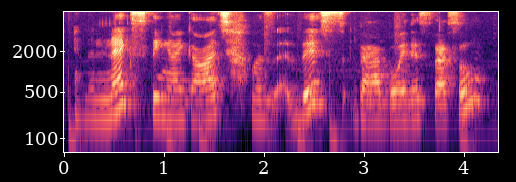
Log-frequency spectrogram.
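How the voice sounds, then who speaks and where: A woman's voice: mid-range voice, sing-song, slow, soft background music. A young woman chatting casually to her viewers about home decor finds, enthusiastic and informal. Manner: chatty, enthusiastic, addresses viewers as "you guys". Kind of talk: casual vlog chat.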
